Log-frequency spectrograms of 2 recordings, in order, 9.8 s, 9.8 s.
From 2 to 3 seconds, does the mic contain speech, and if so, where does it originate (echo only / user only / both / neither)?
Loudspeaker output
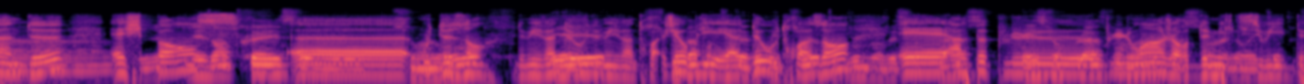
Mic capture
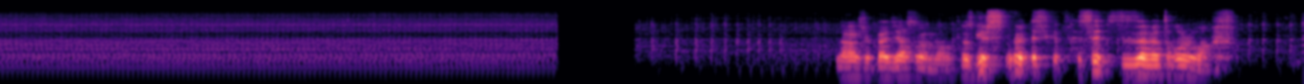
neither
